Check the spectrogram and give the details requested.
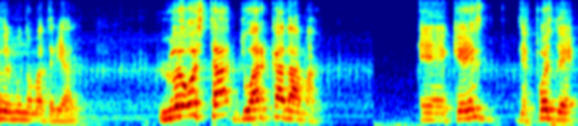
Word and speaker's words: Dwarka: Luego está Dwarka Dama, que es después de Ayodhya Dama, se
